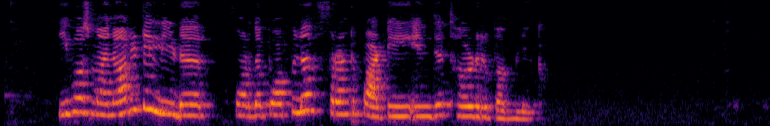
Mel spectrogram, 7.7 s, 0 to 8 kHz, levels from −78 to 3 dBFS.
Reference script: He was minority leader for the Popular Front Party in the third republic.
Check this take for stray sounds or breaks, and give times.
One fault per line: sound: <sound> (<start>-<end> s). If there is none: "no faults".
no faults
